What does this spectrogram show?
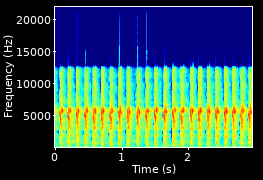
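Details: Lovebird in an extended ngekek, used to teach other lovebirds to trill quickly: rapid chattering chirps at a high pitch, evenly spaced at about seven per second throughout.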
